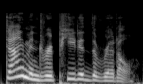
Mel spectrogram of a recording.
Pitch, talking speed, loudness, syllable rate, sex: 215 Hz, 170 wpm, -16 LUFS, 6.2 syllables/s, female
